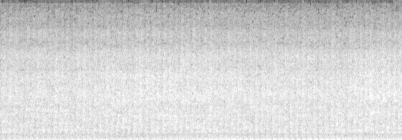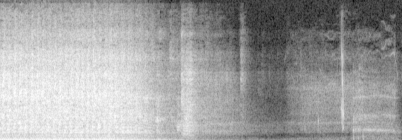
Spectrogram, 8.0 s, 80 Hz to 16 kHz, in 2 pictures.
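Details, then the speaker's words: Suzuki Intruder 1400 V-twin, 37 years old, first start in over five years after carburetors primed: loud, hard-revving and fast but even for five seconds, then shut off; revs far too high, carb balance suspected; revs somewhat lower next day. "Um, I did achieve my task. The engine did fire up. Um, it was quite loud and the it was revving very high, but after that, I I started it the next day."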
